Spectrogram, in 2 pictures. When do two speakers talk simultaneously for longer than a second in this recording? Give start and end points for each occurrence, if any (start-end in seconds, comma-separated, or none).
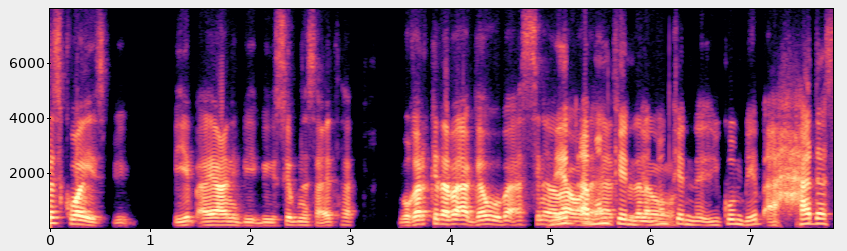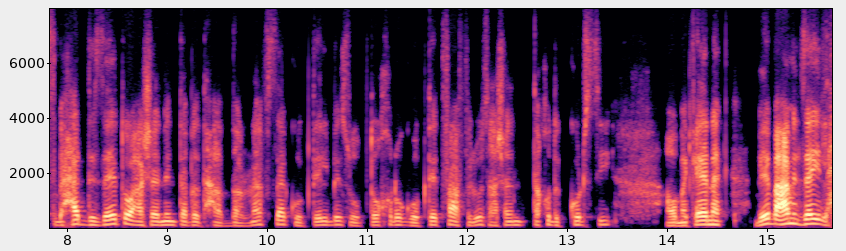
5.0-6.3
